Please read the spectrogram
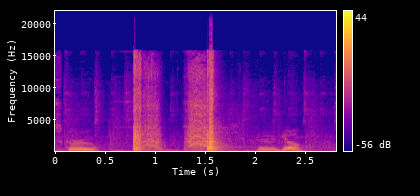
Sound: drill whirring

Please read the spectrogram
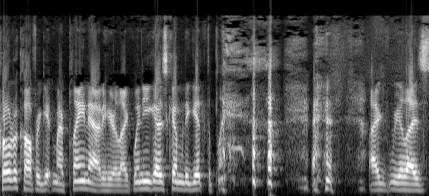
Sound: laughs

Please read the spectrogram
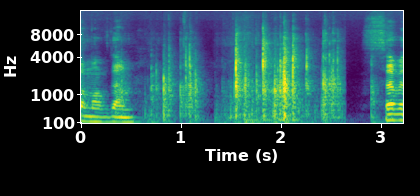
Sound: wood clatters

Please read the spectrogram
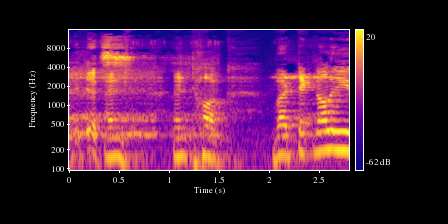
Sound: laughs

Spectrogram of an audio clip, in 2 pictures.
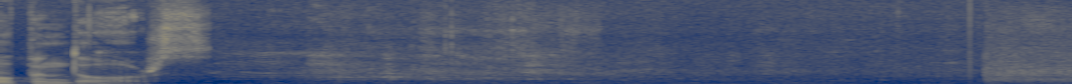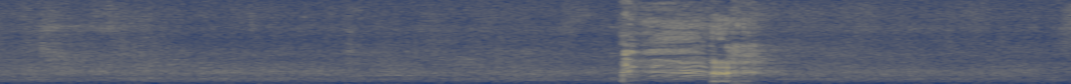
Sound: laughter

